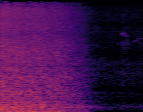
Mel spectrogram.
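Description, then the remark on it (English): A loud, roaring rush of crashing ocean waves fills the first second, then cuts off abruptly into near silence. “The arm of the Lord is coming and its waves are rising.”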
